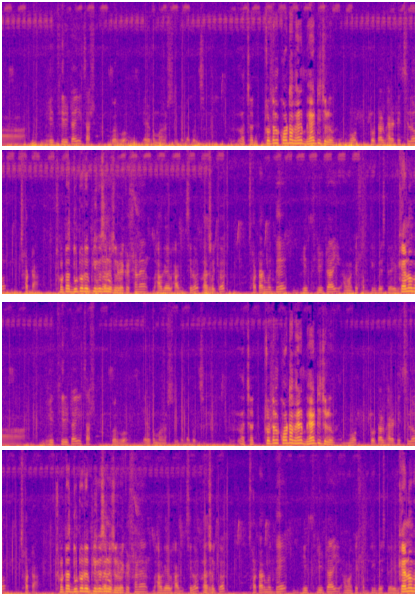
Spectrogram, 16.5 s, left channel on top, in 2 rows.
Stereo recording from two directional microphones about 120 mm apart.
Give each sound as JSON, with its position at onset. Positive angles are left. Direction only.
{"t": 0.9, "sound": "speech", "side_deg": 10}
{"t": 2.9, "sound": "speech", "side_deg": 35}
{"t": 4.7, "sound": "speech", "side_deg": 10}
{"t": 8.3, "sound": "a sound", "side_deg": 15}
{"t": 9.4, "sound": "speech", "side_deg": 15}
